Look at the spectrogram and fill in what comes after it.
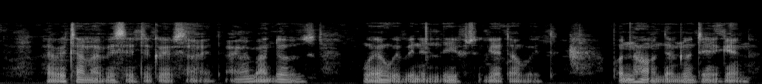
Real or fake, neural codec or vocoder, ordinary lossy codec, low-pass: real; none; none; 7.2 kHz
